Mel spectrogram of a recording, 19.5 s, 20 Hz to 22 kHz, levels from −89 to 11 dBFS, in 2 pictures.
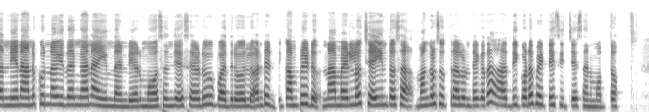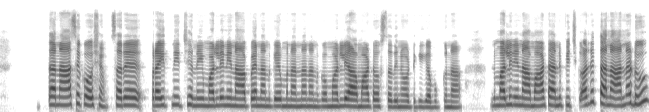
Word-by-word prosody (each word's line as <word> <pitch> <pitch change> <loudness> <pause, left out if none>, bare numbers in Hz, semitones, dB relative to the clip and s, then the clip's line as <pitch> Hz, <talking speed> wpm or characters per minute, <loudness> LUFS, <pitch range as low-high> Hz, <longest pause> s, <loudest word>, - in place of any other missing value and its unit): నేననుకున్న 280 +3 +1
విధంగానే 280 0 0
అయిందండి. 235 -3 -2
ఆడు 230 +1 -5
మోసం 240 +2 -2
జేశాడు. 255 +2 -1 0.2
10 240 -1 +1
రోలు 235 0 -1
అంటే, 310 +5 -1
డి 230 - -15
కంప్లీటు 270 +1 +1 0.2
నా 260 - +5
మెడలో 275 +4 +3
చైన్‌తో 280 0 +3
సహా 260 -4 +3 0.2
మంగళసూత్రాలుంటాయి 270 -3 -2
గదా! 355 +8 +2 0.2
అది 270 +2 -3
కూడా 285 +3 +3
పెట్టేసిచ్చేశాను 255 -5 -3
మొత్తం. 220 +3 -6 1.2
తన 290 0 +5
ఆస 295 - +1
కోశం. 265 -3 +1 0.2
సరే. 275 0 +3 0.3
ప్రయత్నిచ్చని 265 +1 0
మళ్ళీ 260 +2 +2
నేనాపాననుకో, 245 -1 0
ఏమన్నా 240 0 -3
అన్నాననుకో, 230 -1 -4
మళ్ళీ 240 +2 +1
ఆ - - +4
మాటొస్తది 230 -1 -2
నోటికి 210 0 -7
గబుక్కున. 205 0 -5 0.7
మళ్ళీ 265 +2 +5
నేను 275 -2 +2
ఆ - - +3
మాట 260 +1 +3
అనిపిచ్చుకో 270 -1 -7
అంటే 390 +8 -1
తను 285 -3 +6
అనడు. 310 +3 +2
260 Hz, 130 wpm, -24 LUFS, 240-280 Hz, 1.2 s, తను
